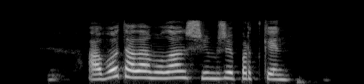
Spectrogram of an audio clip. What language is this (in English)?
Mari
